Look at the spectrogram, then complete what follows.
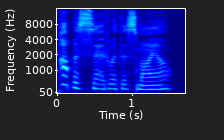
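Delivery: usual speaking voice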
